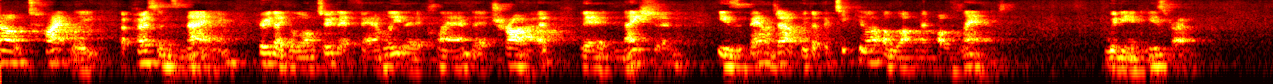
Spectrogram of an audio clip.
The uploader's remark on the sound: This audio has a fair degree of reverb.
